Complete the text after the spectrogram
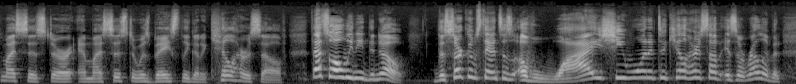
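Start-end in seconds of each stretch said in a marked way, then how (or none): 3.1-7.8 indignant outburst. Real, not acted. Venting about show plot.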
